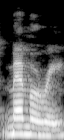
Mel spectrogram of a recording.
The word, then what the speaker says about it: memory: We're not saying the O sound. We're not hearing it in the word. Memory. We're not hearing it like that. Saying memory.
